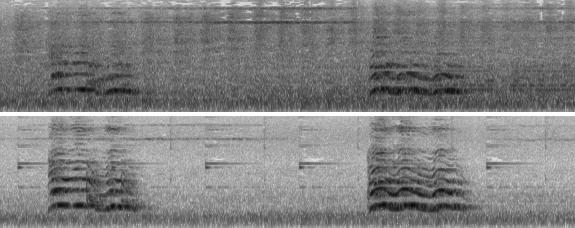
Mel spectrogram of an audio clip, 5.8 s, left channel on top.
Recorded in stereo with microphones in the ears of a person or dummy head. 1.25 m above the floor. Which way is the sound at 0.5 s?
75° right (ahead or behind).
